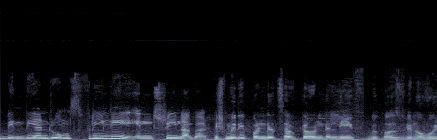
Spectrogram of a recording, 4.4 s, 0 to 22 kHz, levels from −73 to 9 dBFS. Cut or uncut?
cut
